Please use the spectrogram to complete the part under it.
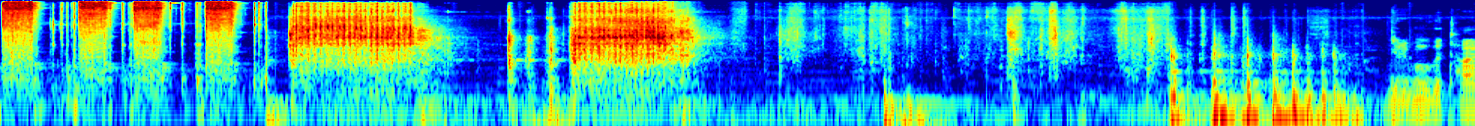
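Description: Lug bolts being threaded and driven back onto a wheel during a DIY tire rotation, close ratcheting and whirring bursts from a tool, several short runs separated by pauses, with a person talking in between.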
